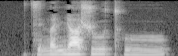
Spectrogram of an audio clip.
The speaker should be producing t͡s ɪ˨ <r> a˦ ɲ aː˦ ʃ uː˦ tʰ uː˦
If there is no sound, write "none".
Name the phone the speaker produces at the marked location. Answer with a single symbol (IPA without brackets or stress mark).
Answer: n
